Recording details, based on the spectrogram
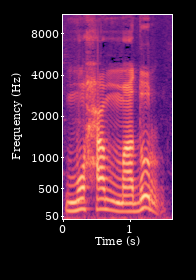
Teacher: র এর উপর তাসদিদ আছে সেইজন্য দালের সঙ্গে র মিলিয়ে পড়বো ইদগাম করে পড়বো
